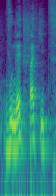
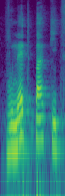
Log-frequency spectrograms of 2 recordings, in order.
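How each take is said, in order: First: Said in the usual way. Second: Pas stressed, vous n'êtes pas quitte said very slowly; slow emphatic repeat. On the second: Shown as a demonstration. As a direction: hammer home pas, word by word. (« pas » appuyé, phrase très lente)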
